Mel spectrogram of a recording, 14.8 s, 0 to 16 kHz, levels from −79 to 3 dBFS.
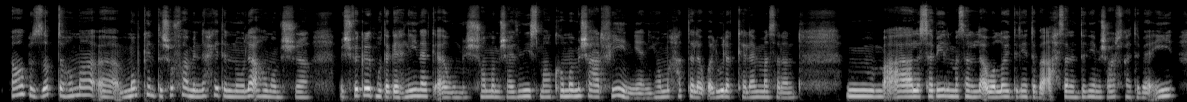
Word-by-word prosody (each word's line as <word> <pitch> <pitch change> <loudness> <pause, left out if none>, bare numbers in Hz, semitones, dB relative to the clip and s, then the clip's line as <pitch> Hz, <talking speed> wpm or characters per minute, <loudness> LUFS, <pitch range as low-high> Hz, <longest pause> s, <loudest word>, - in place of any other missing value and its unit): آه، 265 +4 +1
بالضبط 250 -1 0
هُم، 240 +3 -2
آآ، 250 -8 -2
ممكن 250 - -2
تشوفها 255 +4 -2
من 220 -3 +1
ناحية 245 +3 -2
إنه 205 -2 0
لا 230 +2 +3
هُم 215 -2 -3
مش 190 0 -4 0.5
مش - - +1
فكرة 250 +1 +7
متجاهلينك، 215 +3 +2
أو 180 0 -1
مش 180 +2 -5
هُم 205 0 -2
مش 200 -1 -1
عايزين 195 +2 -3
يسمعوك 205 -2 -3
هُم 215 - +3
مش 225 +1 +3
عارفين، 210 -3 -1
يعني 165 +2 -6
هُم 200 +2 -2
حتى 215 0 -4
لو 185 -3 +2
قالوا 205 +4 +2
لك 205 -1 -1
كلام 190 0 -3
مثلًا، 180 -2 -5 0.6
امم، 220 -1 +3
على 205 +1 +4
سبيل 220 +1 +2
مثلًا 215 -1 -1
لا 205 +1 +3
والله 195 +2 +5
الدنيا 205 0 -3
هتبقى 195 -2 -1
أحسن، 205 -1 -2
الدنيا 200 +2 -4
مش 195 0 -3
عارفة 200 0 -6
هتبقى 180 -2 -4
إيه، 230 +4 0
210 Hz, 185 wpm, -24 LUFS, 195-225 Hz, 0.6 s, فكرة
